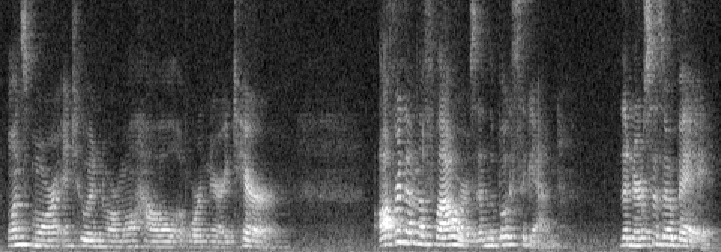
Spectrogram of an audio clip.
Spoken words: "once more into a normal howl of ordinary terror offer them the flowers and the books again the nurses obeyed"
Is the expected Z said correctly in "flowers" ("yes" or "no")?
yes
